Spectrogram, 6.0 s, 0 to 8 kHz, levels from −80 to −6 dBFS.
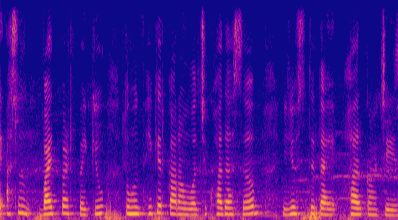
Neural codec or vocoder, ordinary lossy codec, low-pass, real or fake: none; none; none; real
